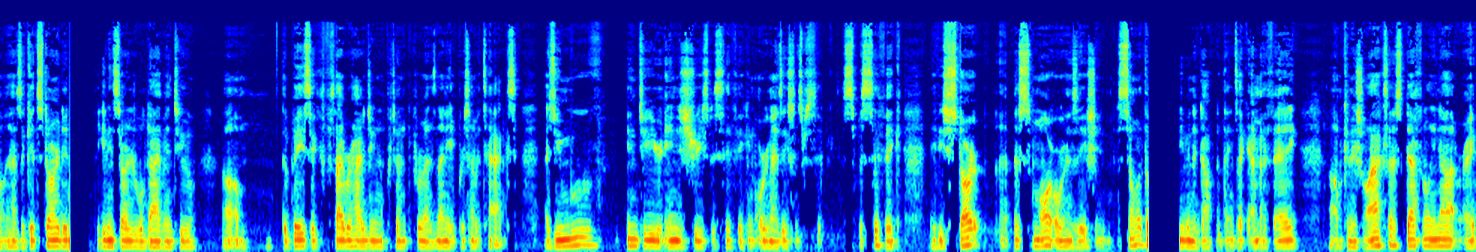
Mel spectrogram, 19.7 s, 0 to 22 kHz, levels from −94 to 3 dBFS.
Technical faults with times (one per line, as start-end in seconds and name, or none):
0.93-1.18 stream reconnect
15.32-15.75 stream reconnect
